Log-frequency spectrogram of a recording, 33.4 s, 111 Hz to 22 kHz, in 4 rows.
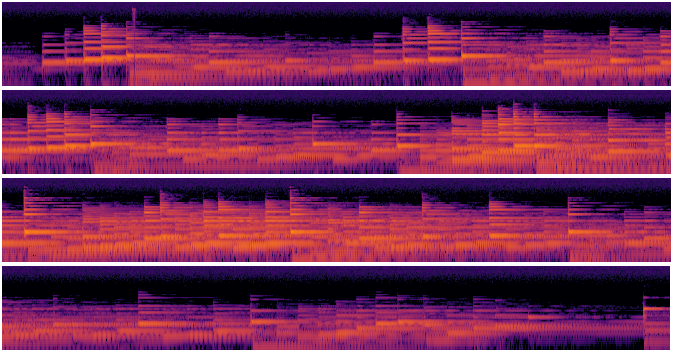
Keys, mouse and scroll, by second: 0.1 alt+click, 2.7-6.2 scroll up 1, 6.2 alt+click, 9.9 alt+right click, 10.9 shift+s, 12.0 click, 18.5 alt+click, 23.5 shift+2, 29.1 alt+click, 29.6 scroll down 1, 31.4 alt+click, 32.9 shift+r.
